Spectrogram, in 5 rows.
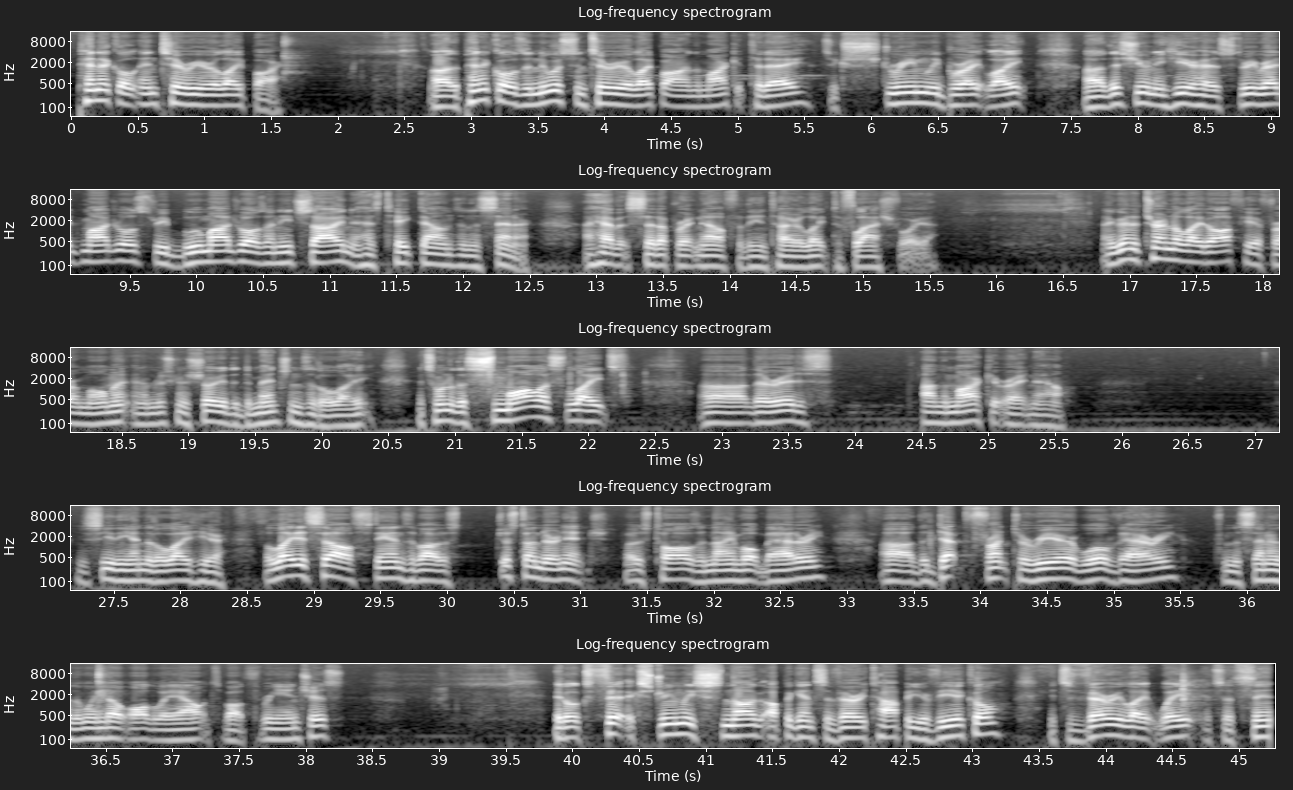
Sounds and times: Speech: 0.1 - 1.7, 2.7 - 15.6, 16.8 - 23.9, 24.6 - 25.7, 27.2 - 38.4, 39.9 - 45.2.

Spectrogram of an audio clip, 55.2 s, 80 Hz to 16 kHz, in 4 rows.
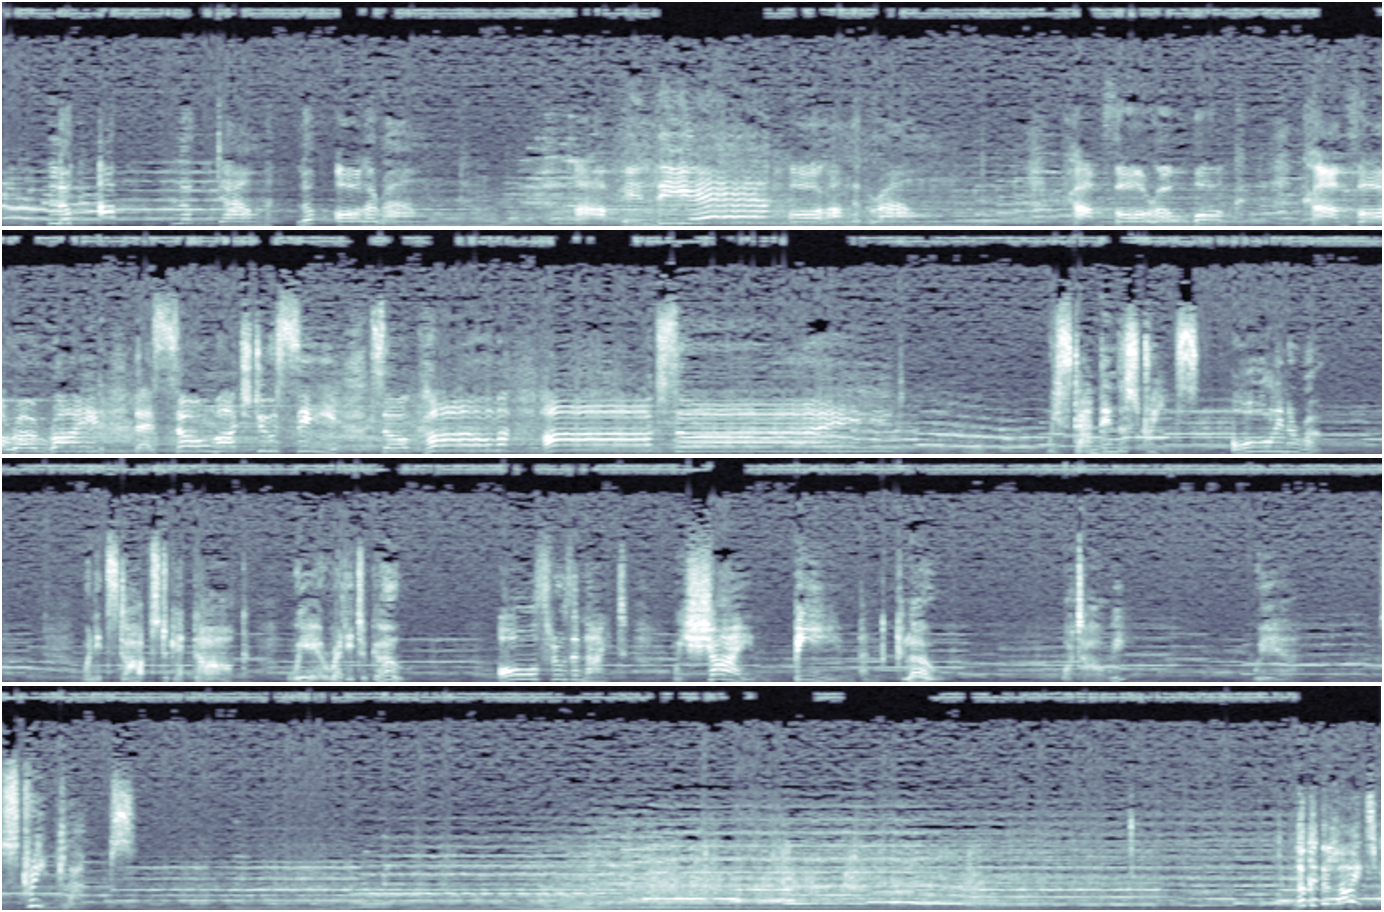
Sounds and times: Music: 0.0 - 55.1.

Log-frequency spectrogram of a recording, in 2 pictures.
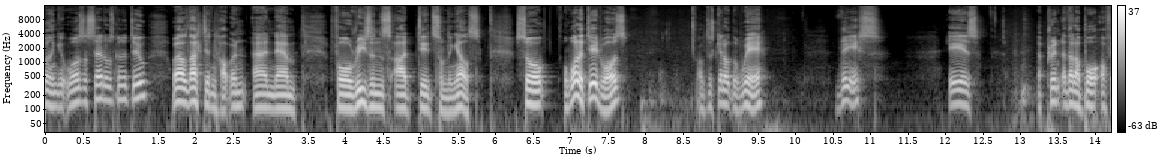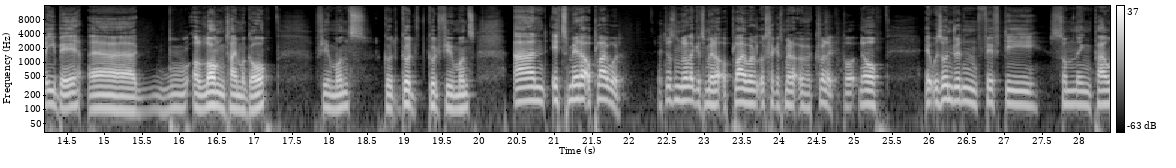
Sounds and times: Speech: 0.0 - 7.8, 8.6 - 9.7, 10.6 - 11.2, 12.1 - 12.5, 13.2 - 25.4, 26.0 - 28.4.

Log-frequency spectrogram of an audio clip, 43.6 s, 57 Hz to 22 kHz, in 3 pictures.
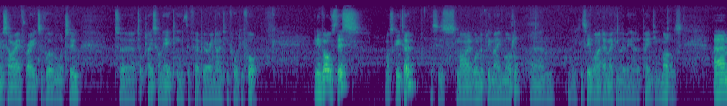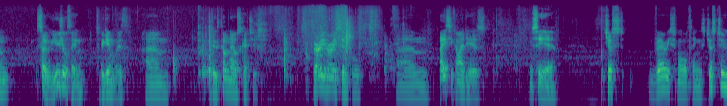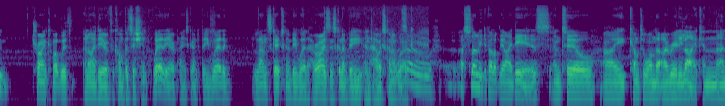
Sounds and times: Speech: 0.0 - 1.6, 2.3 - 5.2, 6.3 - 13.7, 14.3 - 18.0, 18.6 - 19.9, 20.8 - 21.8, 22.4 - 24.3, 25.1 - 25.7, 26.6 - 43.5.

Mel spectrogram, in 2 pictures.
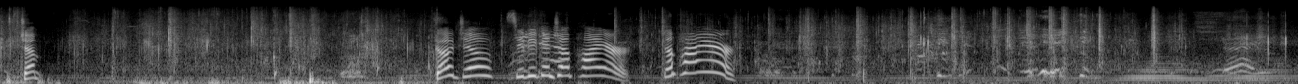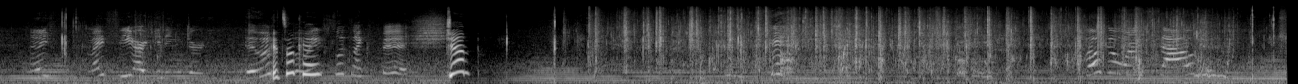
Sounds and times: Water: 0.0 - 17.6, 18.4 - 25.9
Slosh: 18.8 - 25.3.

